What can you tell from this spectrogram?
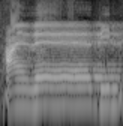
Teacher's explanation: Huruf zal pun nipis dengan dua harakat mad asli.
